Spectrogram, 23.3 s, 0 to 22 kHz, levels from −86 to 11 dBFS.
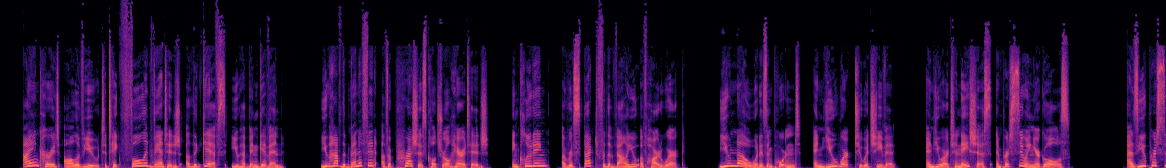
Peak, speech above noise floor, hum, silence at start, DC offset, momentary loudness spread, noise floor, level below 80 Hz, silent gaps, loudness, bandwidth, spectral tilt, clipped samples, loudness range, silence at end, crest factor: -4 dBFS; over 71 dB; none; 0.45 s; under 0.1%; 7 LU; under -90 dBFS; -42 dBFS; 5.73-6.40 s, 9.84-10.17 s, 11.01-11.13 s, 13.76-14.36 s, 17.98-18.51 s, 21.48-22.45 s; -20 LUFS; over 20 kHz; -4.5 dB/octave; under 0.1%; 2 LU; 0 s; 16 dB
